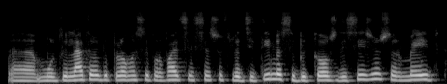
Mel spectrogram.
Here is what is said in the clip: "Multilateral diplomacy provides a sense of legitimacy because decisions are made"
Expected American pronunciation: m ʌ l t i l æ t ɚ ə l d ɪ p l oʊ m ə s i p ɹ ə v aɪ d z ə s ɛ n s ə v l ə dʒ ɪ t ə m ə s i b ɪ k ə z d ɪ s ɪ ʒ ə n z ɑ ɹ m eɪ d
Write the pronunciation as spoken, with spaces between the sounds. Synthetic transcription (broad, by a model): m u l t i l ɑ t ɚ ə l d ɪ p l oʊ m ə s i p ɹ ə v aɪ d s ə s ɛ n s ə f l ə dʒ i t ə m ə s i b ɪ k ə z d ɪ s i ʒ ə n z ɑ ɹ m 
